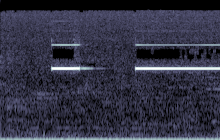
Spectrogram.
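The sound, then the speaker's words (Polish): Two high, steady electronic beeps from a worn monitoring device signalling that the baby hatch window is open, its display showing 'window': a short tone, a pause, then a longer sustained tone, clear against a quiet background. “Chyba, że o, i on daje sygnał dźwiękowy, na wyświetlaczu się pojawia okno.”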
